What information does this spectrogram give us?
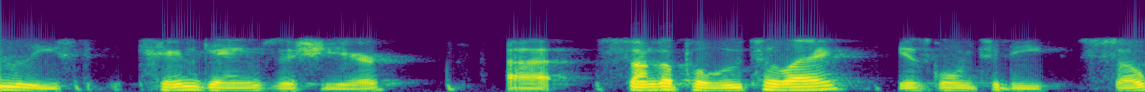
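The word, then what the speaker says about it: Sagapolutele: So after that first syllable, it's phonetic. Palutale. Sunga Palutale.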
